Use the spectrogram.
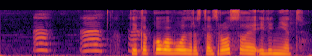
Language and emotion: Russian, neutral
